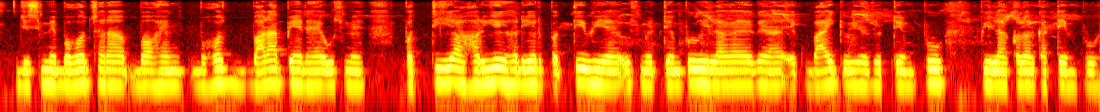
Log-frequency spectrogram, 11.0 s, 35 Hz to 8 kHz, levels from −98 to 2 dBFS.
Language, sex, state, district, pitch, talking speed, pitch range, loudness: Bajjika, male, Bihar, Vaishali, 130 Hz, 170 wpm, 130-135 Hz, -17 LUFS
